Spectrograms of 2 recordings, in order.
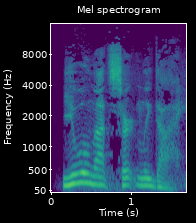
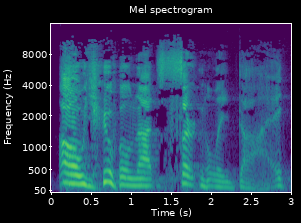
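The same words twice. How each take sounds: First: Said in the usual way. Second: Slow, drawn-out reassuring lie; Satan's smooth lie. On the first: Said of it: "this is phase two of the lie". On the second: Acted. Satan coaxing Eve that she will not die, slow and smooth. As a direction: coax her slowly into the lie. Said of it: "Satan's response".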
